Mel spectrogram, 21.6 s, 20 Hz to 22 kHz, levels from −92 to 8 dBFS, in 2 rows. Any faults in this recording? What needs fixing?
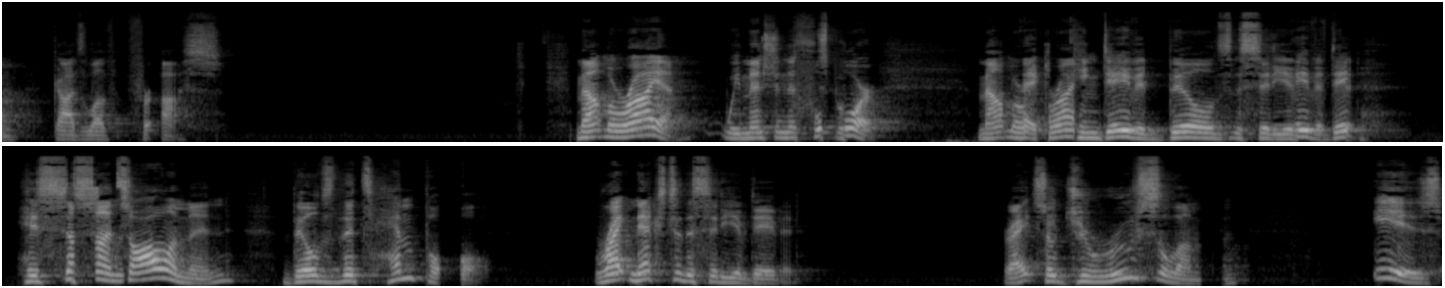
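Frames out of order garble the speech at 2.42–2.79, 3.86–4.09, 5.93–6.33 (after "we mentioned"), 7.65–8.04, 9.69–10.09 (after "builds the city"), 11.32–11.72, 14.06–14.45 and 19.78–20.15 s. In each stretch two adjacent runs of about 186 ms, which fits four frames each, swap places, giving a fluttering jumble. No time is lost. A spectrogram shows broken, jumping formant tracks with vertical lines at the joins, and a waveform shows abrupt steps. To fix this, reorder packets by sequence number or timestamp in the jitter buffer before decoding.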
